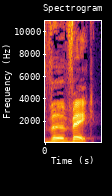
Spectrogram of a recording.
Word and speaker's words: Vivek: My name's Vivek. It rhymes with cake.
